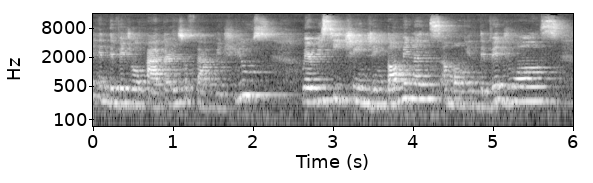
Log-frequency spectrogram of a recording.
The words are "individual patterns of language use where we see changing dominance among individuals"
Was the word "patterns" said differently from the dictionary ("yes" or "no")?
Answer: yes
